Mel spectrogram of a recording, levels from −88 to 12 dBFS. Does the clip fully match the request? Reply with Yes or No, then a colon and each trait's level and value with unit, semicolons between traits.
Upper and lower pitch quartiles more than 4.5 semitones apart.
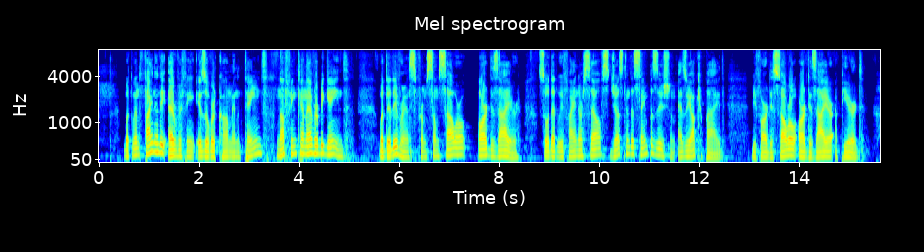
Yes: average, 5.0 semitones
